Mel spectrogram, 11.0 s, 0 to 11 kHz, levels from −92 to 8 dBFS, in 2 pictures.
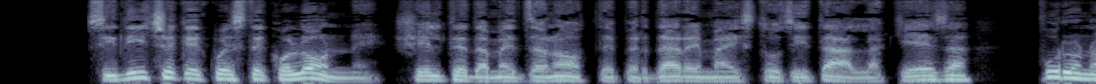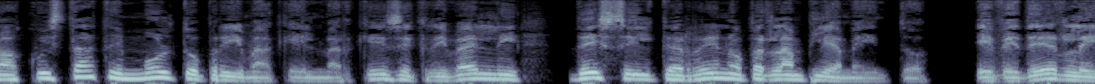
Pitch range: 105-155 Hz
